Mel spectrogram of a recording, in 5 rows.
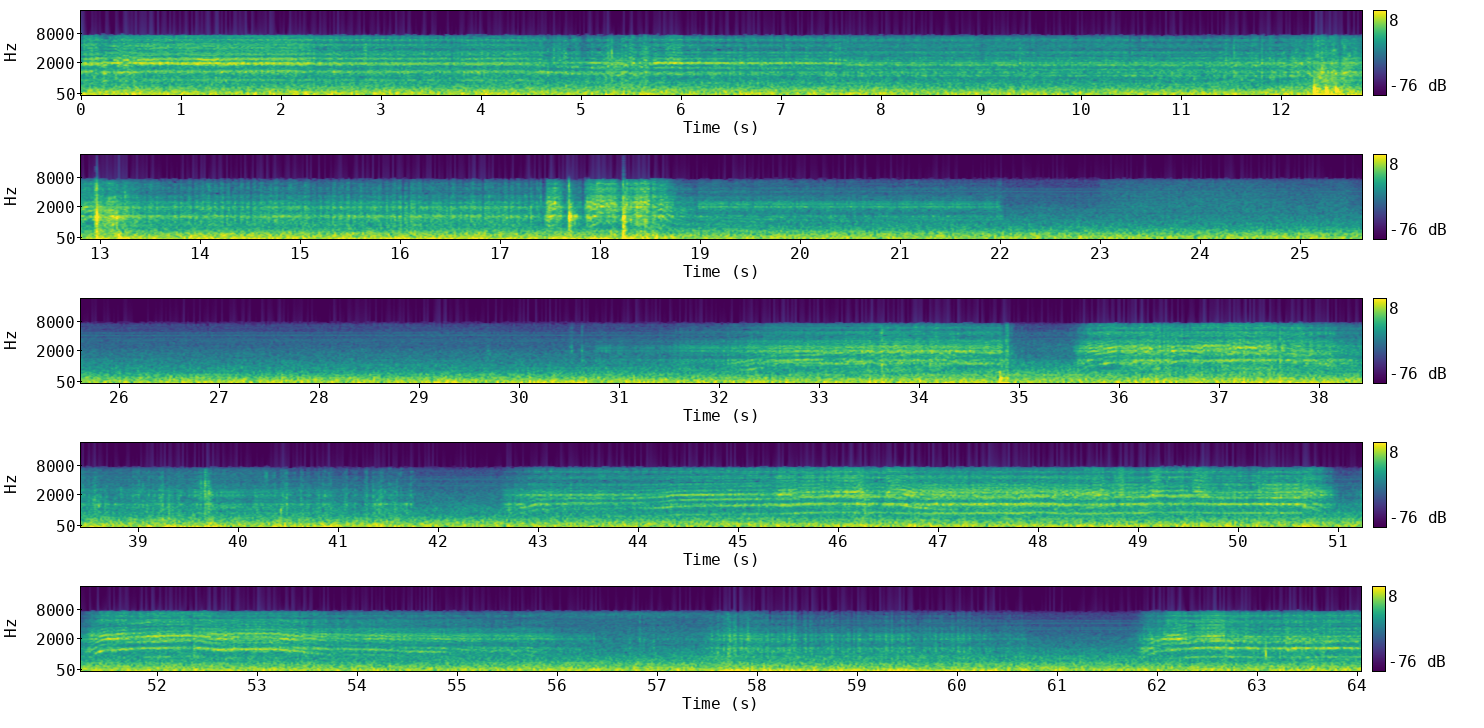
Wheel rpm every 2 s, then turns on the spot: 160, 160, 140, 120, 110, 110, 80, 50, 90, 70, 30, 0, 0, 0, 0, 30, 90, 70, 130, 30, 20, 90, 140, 130, 140, 100, 110, 60, 20, 30, 30, 150.
none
